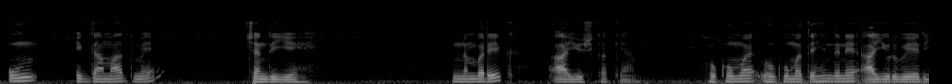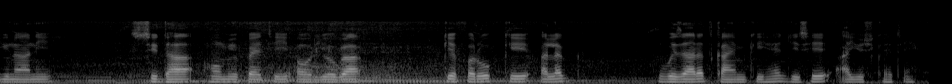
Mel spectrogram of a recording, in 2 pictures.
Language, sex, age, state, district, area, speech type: Urdu, male, 30-45, Uttar Pradesh, Azamgarh, rural, spontaneous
